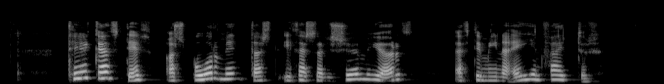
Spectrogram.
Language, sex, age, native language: Icelandic, female, 50-59, Icelandic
